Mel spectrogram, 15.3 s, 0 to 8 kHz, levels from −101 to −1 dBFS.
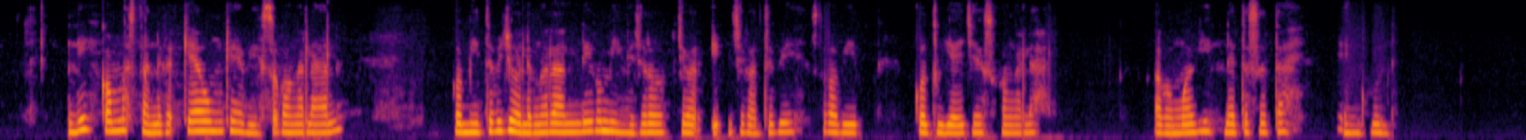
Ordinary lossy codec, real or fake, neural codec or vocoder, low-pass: none; real; none; none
